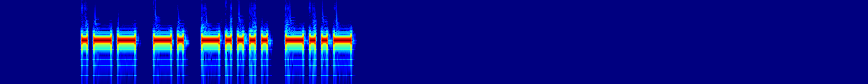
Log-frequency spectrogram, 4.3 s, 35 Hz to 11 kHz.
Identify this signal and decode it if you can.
Morse code, heard as a keyed tone, about 40 wpm, 700 Hz. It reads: WN6X
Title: USA Call Signs - 4 Characters - Repeated 3x - 40wpm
